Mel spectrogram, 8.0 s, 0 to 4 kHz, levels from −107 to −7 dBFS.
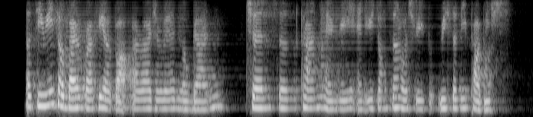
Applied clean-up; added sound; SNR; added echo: neural mask model DeepFilterNet 3.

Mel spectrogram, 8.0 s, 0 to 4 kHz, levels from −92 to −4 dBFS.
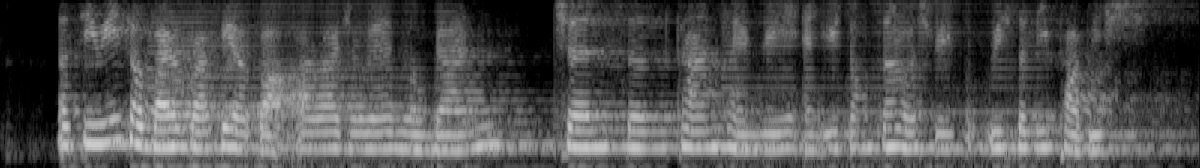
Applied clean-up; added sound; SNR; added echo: neural separator model SepFormer DNS4.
